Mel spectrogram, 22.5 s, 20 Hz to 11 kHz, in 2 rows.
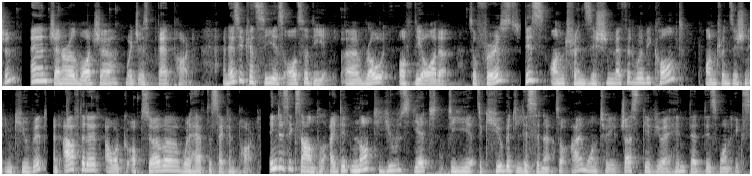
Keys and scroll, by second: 15.2 super+s.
